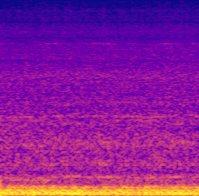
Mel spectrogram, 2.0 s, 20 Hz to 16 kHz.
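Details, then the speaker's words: 5.0 Fox Body Mustang after ECU repair: steady even low rumble, cold idle holding on its own without throttle, slowly lowering; previously it stalled without holding the gas; normal cold idle. "i didn't touch the gas at all that's encouraging so it's got uh cold idle now it wouldn't do that before no"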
